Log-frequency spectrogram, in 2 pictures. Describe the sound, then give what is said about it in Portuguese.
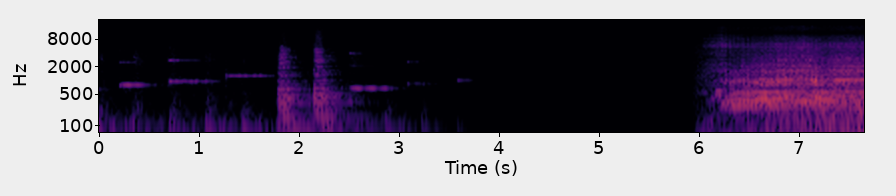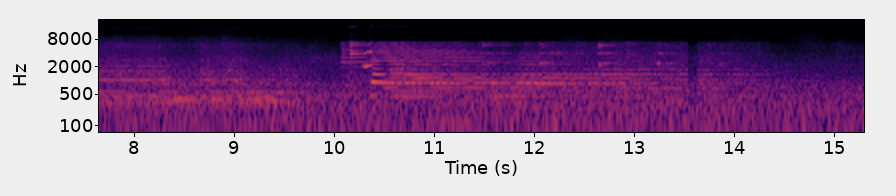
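A train from Newton to Boston starts up after a few short tonal chimes and a pause, its loud rumbling roar and sustained horn tones swelling and carrying on steadily to the end. “Vocês pegam o trem de Newton para Boston.”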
